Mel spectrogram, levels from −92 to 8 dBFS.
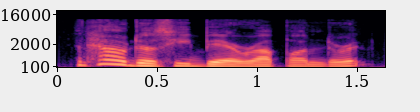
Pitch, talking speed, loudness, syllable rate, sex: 155 Hz, 295 wpm, -15 LUFS, 6.4 syllables/s, male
